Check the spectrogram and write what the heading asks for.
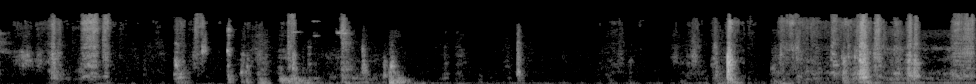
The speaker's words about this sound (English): And let me just open the door of my studio. Hold on.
